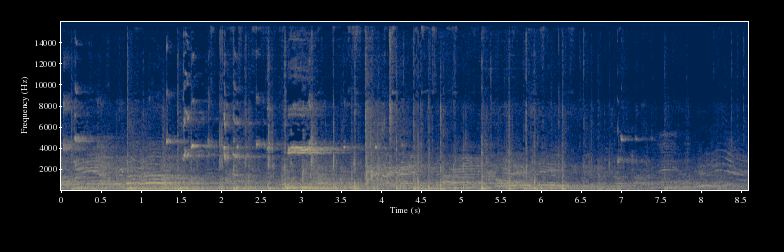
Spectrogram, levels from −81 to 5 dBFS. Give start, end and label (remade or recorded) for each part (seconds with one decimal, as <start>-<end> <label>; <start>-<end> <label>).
0.0-2.0 recorded; 2.0-4.2 remade; 4.2-5.2 recorded; 5.2-5.8 remade; 5.8-7.3 recorded; 7.3-7.9 remade; 7.9-8.6 recorded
